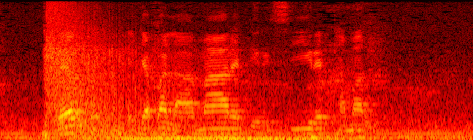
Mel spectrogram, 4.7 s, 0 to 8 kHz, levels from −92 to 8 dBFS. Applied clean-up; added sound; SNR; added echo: none; Explosion + Breathing; -2 dB; none.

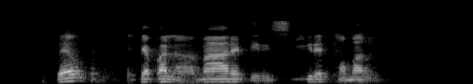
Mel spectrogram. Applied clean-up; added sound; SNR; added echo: neural mask model DeepFilterNet 3.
